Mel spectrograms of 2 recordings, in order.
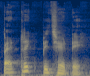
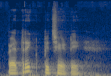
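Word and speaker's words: Patrick Pichette: Next आपको दिख रहा है पैट्रिक, इसको बोलिएगा ऐसे, प्रोनाउंसिएशन ही ऐसे करनी है, मैं आपको बोल के ऐसे बता रहा हूँ ताकि आपको याद रह जाए। पैट्रिक पिछेटे, पैट्रिक पिछेटे ट्विटर के चेयरमैन बन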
